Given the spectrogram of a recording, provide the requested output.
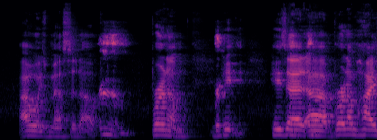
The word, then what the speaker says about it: Brenham: always mess it up brenham he's at uh burnham high school in texas i always mispronounce it i always go on call like brent hamm or something it's like whatever um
